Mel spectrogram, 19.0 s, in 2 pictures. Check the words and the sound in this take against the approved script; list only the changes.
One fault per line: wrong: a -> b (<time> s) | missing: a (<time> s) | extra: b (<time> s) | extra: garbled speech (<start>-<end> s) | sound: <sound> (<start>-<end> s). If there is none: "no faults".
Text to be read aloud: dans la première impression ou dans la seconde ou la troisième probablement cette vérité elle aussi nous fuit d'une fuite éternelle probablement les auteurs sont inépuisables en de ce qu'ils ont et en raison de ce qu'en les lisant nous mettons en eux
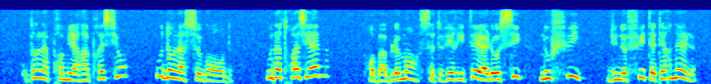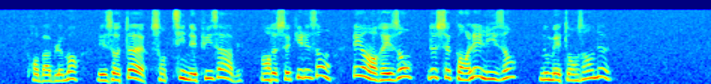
no faults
